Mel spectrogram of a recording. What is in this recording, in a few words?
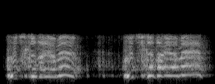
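player friendly fire mood low, speech japanese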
